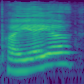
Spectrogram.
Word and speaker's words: paella: Is it paella or is it paella? It's paella. Alright, so just settle down, Toby.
